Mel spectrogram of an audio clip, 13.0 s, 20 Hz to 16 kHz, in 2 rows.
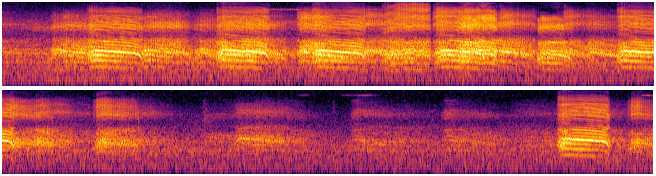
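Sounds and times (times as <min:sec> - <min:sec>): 
Carrion crow Corvus corone giving harsh grating caws: 0:00.0 - 0:13.0.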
